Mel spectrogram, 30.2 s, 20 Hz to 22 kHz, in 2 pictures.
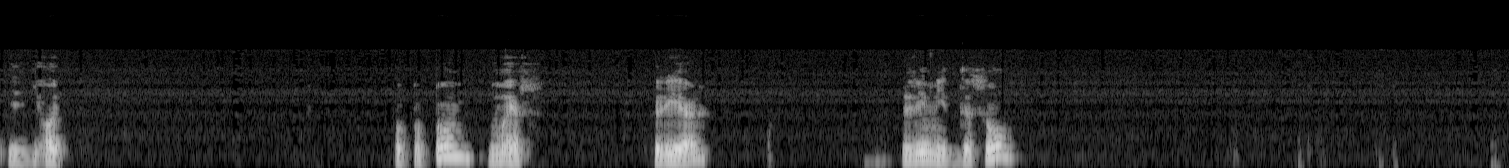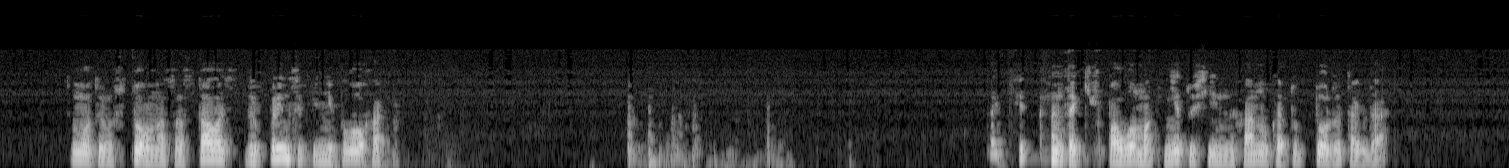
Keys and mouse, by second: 5.2-9.5 drag, 13.2-14.2 drag, 15.2 click, 25.3 shift+middle click, 29.2-30.1 drag.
